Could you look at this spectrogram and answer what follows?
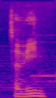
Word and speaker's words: Samhain: The Celts celebrated a festival called Samhain, pronounced Samhain, because back then letters were more of a suggestion.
